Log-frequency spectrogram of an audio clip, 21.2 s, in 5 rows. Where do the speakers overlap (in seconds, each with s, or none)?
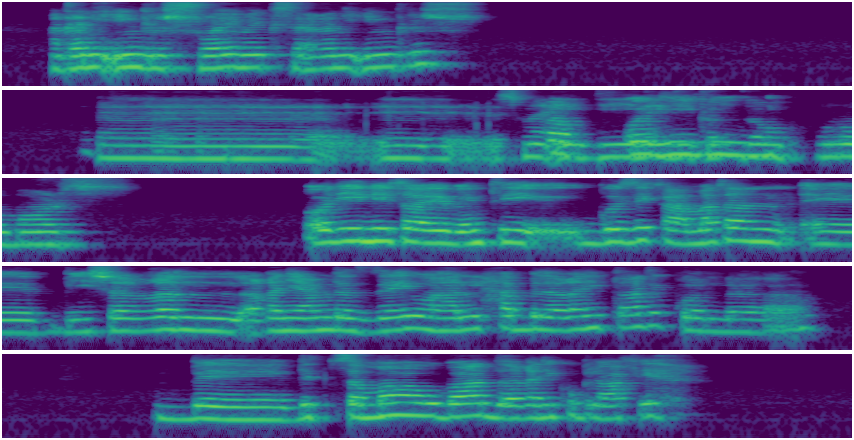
7.0 s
